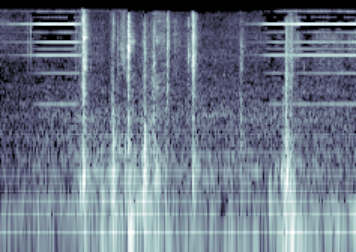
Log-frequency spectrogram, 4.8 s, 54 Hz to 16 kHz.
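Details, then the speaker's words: Faint steady high whine from the Curtis controller under a few clunks while creeping in reverse at low speed in a 1971 Volkswagen Squareback electric conversion, no clutch; normal low-speed controller whine. "You hear the Curtis controller whining a little bit at low speeds."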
